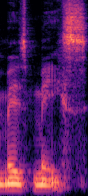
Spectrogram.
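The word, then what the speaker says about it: Maas: The character of Hunter Maz, M-A-A-S, or Mace.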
